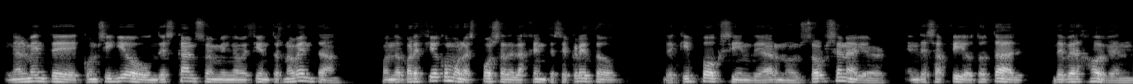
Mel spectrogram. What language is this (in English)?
Spanish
